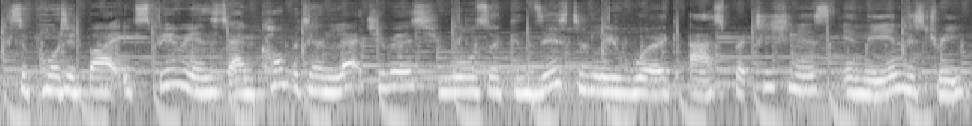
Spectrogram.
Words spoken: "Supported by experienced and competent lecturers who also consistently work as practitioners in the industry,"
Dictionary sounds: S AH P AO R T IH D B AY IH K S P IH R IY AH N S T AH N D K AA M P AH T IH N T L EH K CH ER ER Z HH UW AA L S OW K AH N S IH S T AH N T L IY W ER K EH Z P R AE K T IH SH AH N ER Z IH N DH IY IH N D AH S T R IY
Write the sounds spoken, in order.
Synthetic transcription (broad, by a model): S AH P AO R T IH D B AY IH K S P IH R IY AH N S T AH N K AA M P AH T IH N T L EH K CH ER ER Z HH UW AA L S OW K AH N S IH S T AH N T L IY W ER K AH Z P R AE K T IH SH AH N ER Z IH N DH IY IH N D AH S T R IY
